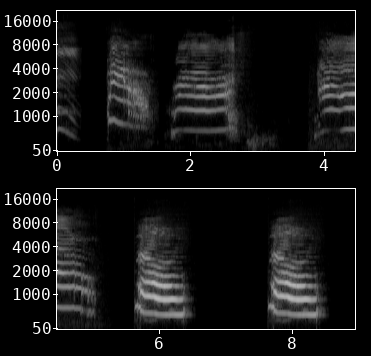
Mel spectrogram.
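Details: A cat wanting immediate attention gives six loud, harmonic meows at irregular intervals of about one to two seconds, some steady and others bending downward at the end, in a quiet setting.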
